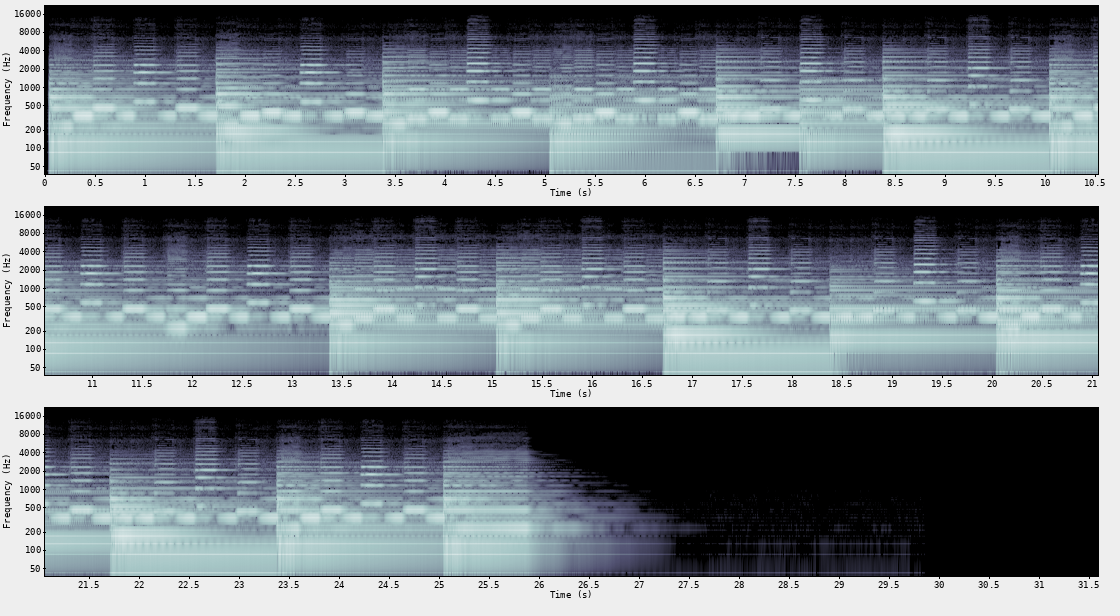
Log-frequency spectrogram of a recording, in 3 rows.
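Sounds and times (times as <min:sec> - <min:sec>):
alto saxophone prelude in D: 0:00.1 - 0:26.5.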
